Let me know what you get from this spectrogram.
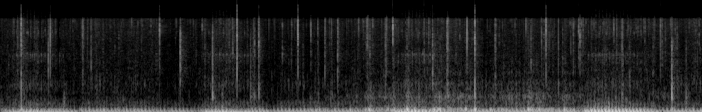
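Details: Gentle purring of a relaxed domestic cat, a deep continuous hum swelling and easing, mixed with light snapping crackle from a fire in the fireplace.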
